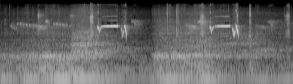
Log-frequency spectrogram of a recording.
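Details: Red-headed prinia singing at full voice, two bright, high whistled phrases about two seconds apart, each with sharp upward flicks, over a steady hiss of background noise.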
